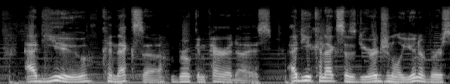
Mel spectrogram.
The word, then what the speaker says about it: Adieu Conexa: I was honestly thinking of shortening it, but as of now, if you want to pronounce the whole game's name, it's Adu Kexa Broken Paradise.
